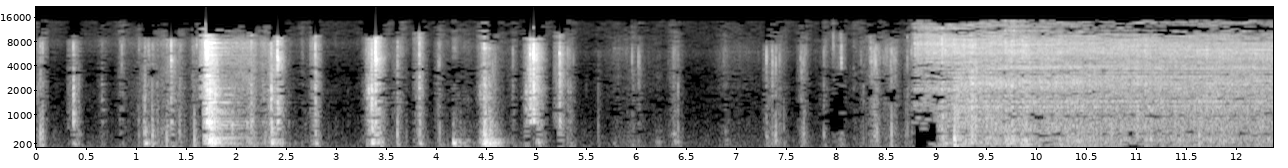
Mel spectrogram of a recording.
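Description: Gramophone soundbox and tonearm being handled: a run of irregular clicks and knocks, the loudest about two seconds in. About nine seconds in the needle is on the spinning 78 rpm shellac record, and a steady surface hiss from the lead-in groove plays before the music starts.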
